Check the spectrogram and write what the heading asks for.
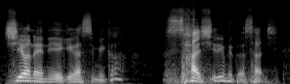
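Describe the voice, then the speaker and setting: A middle-aged man preaching a lively sermon as senior pastor, telling stories in an animated way and acting out quoted voices with sudden shouts. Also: mid-range voice, fairly quick, no echo, clean studio sound. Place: church sanctuary.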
